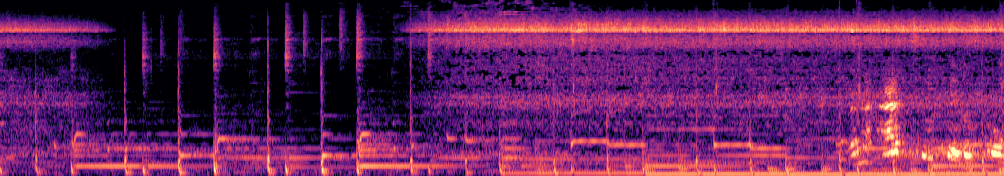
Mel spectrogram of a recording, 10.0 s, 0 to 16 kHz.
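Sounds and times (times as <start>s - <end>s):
stir fry sizzling in skillet: 4.2s - 9.9s.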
